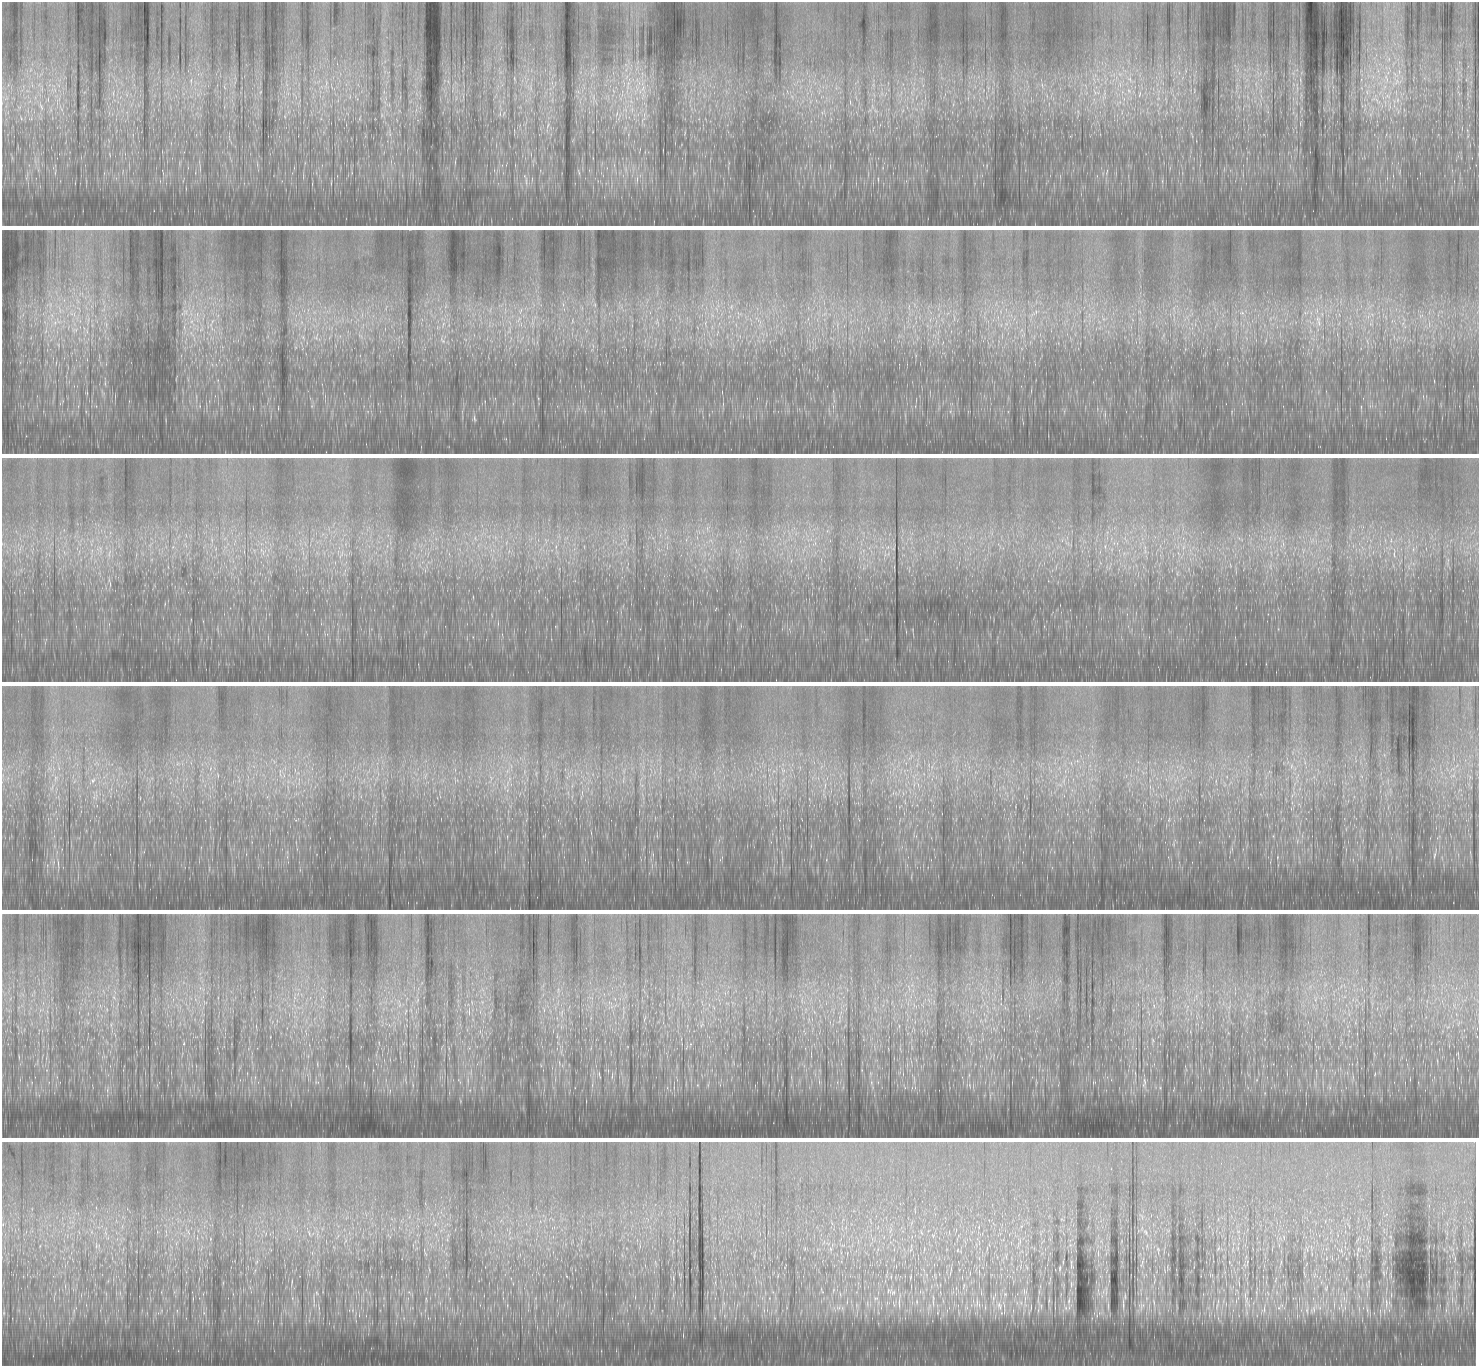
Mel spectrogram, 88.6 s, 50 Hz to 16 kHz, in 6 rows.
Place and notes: {
  "title": "Po River, Calendasco (PC), Italy - walking into mud",
  "date": "2012-10-30 17:32:00",
  "description": "light rain, dark sky at dusk, stading under trees, then walking on muddy terrain.",
  "latitude": "45.10",
  "longitude": "9.57",
  "altitude": "53",
  "timezone": "Europe/Rome"
}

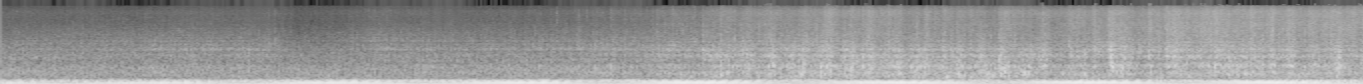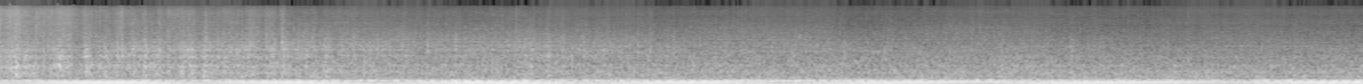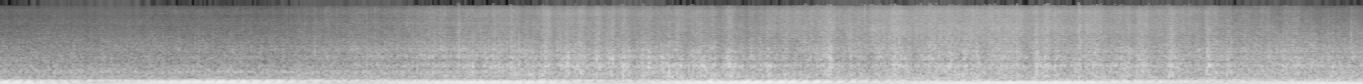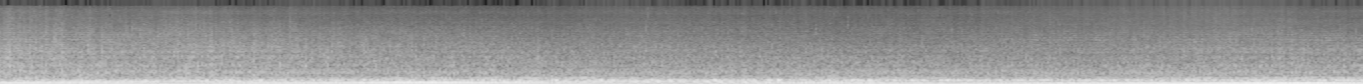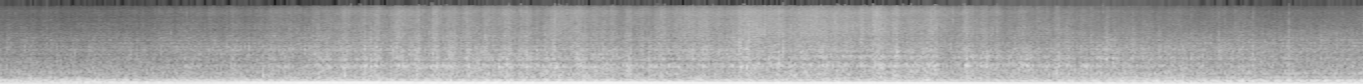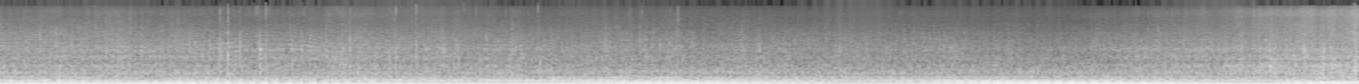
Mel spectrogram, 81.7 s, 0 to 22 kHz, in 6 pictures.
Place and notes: {
  "title": "Sint-Annabos, Antwerpen, België - Rivierbank Sint-Anna",
  "date": "2019-02-24 13:33:00",
  "description": "[Zoom H4n Pro] Water pipe discharging water into the Schelde, boat passing by.",
  "latitude": "51.24",
  "longitude": "4.36",
  "altitude": "5",
  "timezone": "Europe/Brussels"
}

